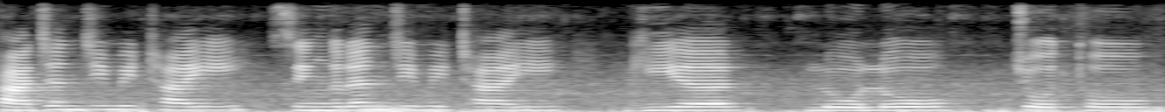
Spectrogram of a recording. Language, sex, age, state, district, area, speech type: Sindhi, female, 30-45, Uttar Pradesh, Lucknow, rural, spontaneous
